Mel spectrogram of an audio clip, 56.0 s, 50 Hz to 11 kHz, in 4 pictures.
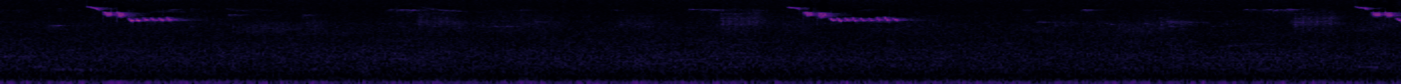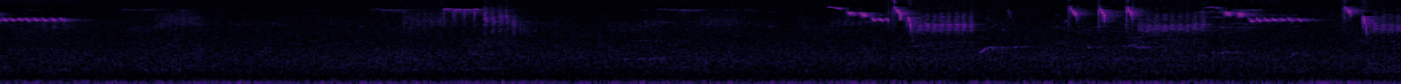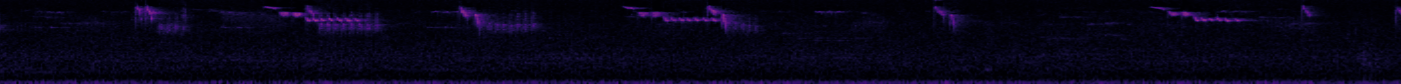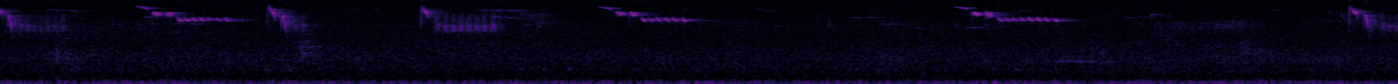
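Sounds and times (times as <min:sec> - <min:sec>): small birds chirping: 0:20.2 - 0:33.6, 0:34.2 - 0:37.8, 0:38.6 - 0:45.4, 0:46.2 - 0:56.0.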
